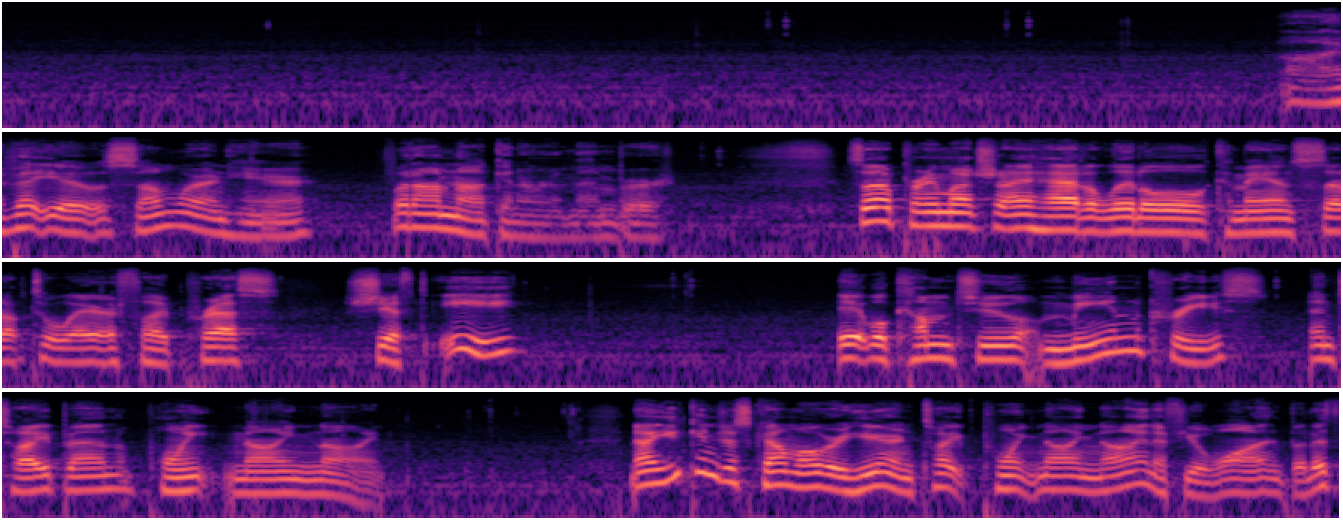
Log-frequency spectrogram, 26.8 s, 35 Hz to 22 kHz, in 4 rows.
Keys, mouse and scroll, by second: 14.1-16.8 scroll up 3, 16.8 click, 17.2-19.7 scroll up 2, 19.7-22.5 drag, 22.5 scroll up 1, 22.6-26.0 middle drag, 26.0-26.4 scroll down 3, 26.4-26.7 middle drag.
